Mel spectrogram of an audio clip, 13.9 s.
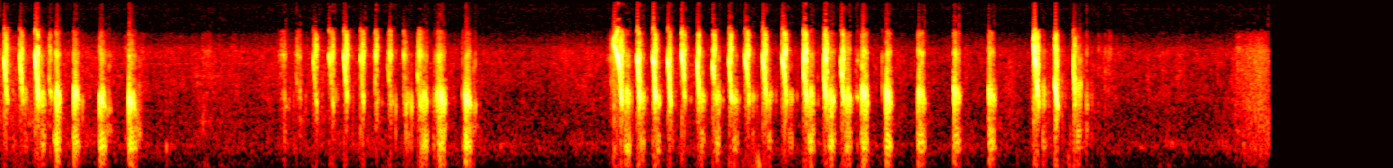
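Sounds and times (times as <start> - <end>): rock hyrax calling: 0.0 - 1.5, 2.8 - 4.8, 6.1 - 10.9.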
